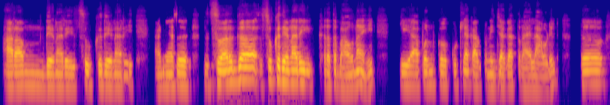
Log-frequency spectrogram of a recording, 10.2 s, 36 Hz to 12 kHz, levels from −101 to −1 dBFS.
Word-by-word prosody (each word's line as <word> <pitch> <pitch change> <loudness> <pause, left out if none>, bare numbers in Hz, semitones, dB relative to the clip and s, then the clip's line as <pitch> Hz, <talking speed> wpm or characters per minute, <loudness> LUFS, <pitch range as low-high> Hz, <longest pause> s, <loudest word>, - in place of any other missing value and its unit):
आराम 110 +1 +2 0.3
देणारी, 105 -1 -1
सुख 115 0 -5
देणारी 105 -1 -2 0.4
आणि 105 +1 -5
असं 110 +1 -1
स्वर्गसुख 135 +1 +5
देणारी 125 -1 +5 0.2
खरं 105 - -3
तर - - +1
भावना 100 +3 -2
आहे 125 - 0
ही 110 +5 -7 0.5
की 110 0 -1
आपण 115 +2 -3
क 110 -1 -2
कुठल्या 115 +1 -3
काल्पनिक 100 -2 -5
जगात 105 0 -3
राहायला 95 0 -5
आवडेल. 90 +5 -7 0.4
तर 120 0 +1
110 Hz, 130 wpm, -23 LUFS, 105-120 Hz, 0.5 s, स्वर्गसुख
